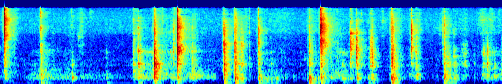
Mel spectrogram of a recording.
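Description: Cable connectors and wiring clicking and knocking against a steel desktop PC case as power and data cables are plugged back onto the motherboard: irregular clicks and knocks, loudest about three seconds in.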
